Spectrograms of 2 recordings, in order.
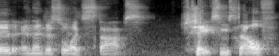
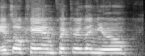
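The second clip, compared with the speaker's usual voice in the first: high-pitched, loud yell. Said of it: "Peck does yell back".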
